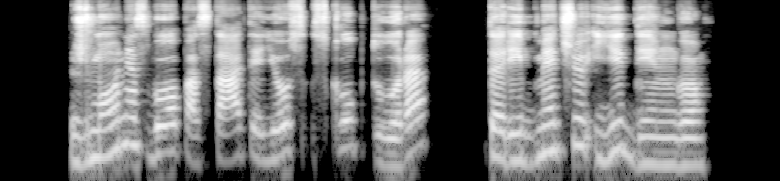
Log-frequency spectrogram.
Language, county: Lithuanian, Telšiai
